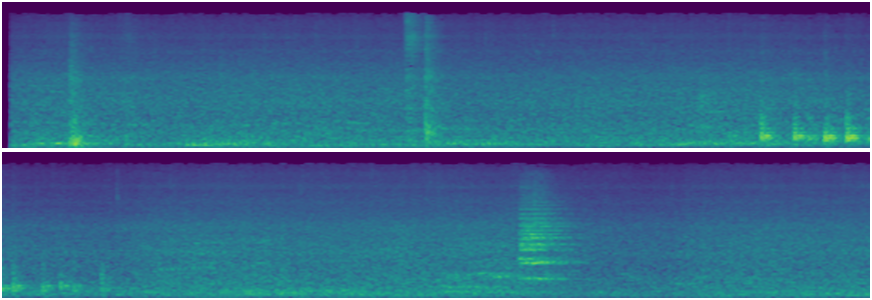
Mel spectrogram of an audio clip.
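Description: Recurve bow shot: the string is released from full draw with a sharp snap about half a second in, with another sharp knock a few seconds later, over a steady background hum. A quick run of low knocks comes midway, and a brief honk-like tone sounds near the end.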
